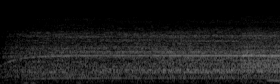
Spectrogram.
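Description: A dryer blows steadily to force-dry ink on paper, a constant close whooshing hum with no breaks or speech.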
